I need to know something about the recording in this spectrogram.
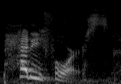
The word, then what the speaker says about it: petit fours: These orange raspberry petit fours.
